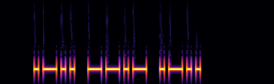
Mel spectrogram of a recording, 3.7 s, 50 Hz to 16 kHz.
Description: Morse code, heard as a keyed tone, about 20 wpm, 700 Hz. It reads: LQL
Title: USA Call Sign Postfixes - 3 Letters 20wpm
